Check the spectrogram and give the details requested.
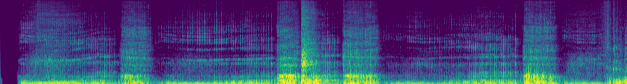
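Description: Lion roars and growls used as film sound effects: a deep, continuous rumbling growl swelling into louder roars every few seconds, about five peaks in all.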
